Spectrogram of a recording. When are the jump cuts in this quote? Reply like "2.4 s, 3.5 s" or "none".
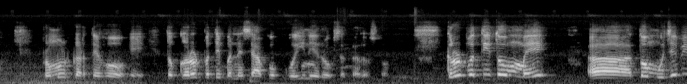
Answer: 1.4 s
